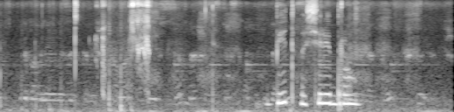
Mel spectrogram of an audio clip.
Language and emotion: Russian, neutral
